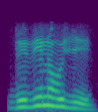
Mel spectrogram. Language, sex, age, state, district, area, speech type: Odia, male, 45-60, Odisha, Nuapada, urban, conversation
